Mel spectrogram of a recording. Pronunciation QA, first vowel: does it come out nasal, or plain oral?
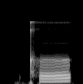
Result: oral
